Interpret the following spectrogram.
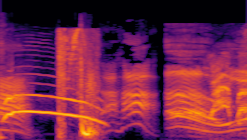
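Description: A cartoon-style voice effect groaning in one long falling pitch over the first second, with a short hit partway through, then a few brief vocal sounds.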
